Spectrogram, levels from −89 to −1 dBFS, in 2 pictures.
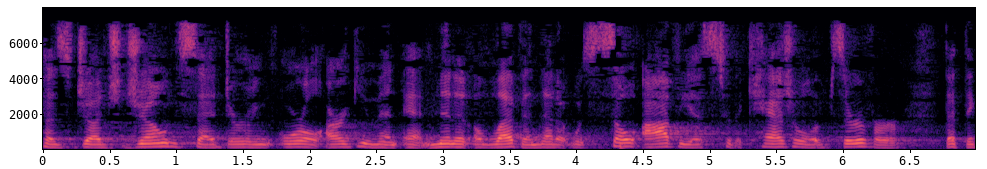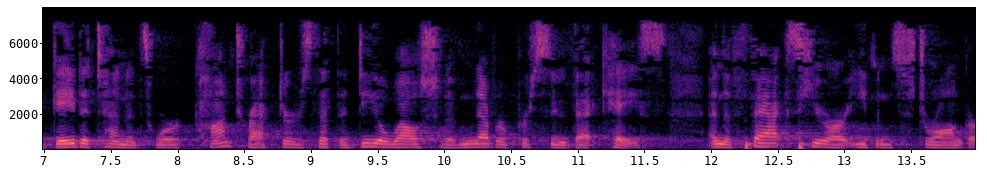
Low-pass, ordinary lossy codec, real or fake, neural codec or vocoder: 7.2 kHz; MP3, 32 kbps; fake; vocoder, 22.05 kHz, 80 mel bands, WaveNeXt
